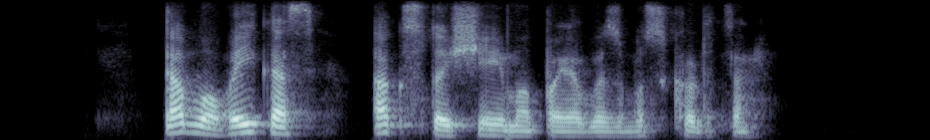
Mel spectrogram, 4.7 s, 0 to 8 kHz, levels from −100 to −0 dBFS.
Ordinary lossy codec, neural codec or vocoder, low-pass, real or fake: Opus, 24 kbps; codec, 24 kHz, 0.9 kbps, WavTokenizer, medium speech release version 1; 7.2 kHz; fake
